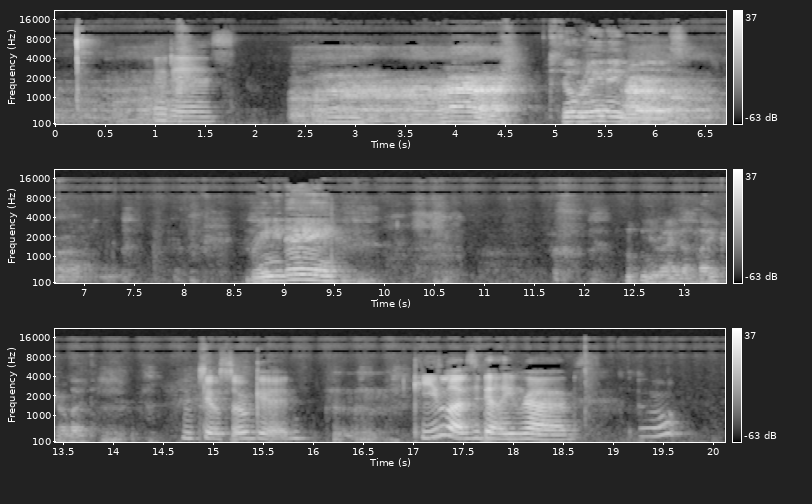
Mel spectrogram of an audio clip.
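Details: Old English Sheepdog Wallace, a pet indoors, telling his owners what is on his mind with a run of wavering, moaning whines and groaning growls, rising and falling in drawn-out harmonic bursts separated by short pauses.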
